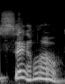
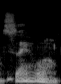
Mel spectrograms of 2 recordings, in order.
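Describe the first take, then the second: First: High, calling out say hello; host calling out to Ziggy, high; bright call. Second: Quieter echo of say hello; host echoing to himself, softly. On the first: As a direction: coax a viewer to wave. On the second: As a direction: repeat it under the breath. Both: Shown as a demonstration.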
